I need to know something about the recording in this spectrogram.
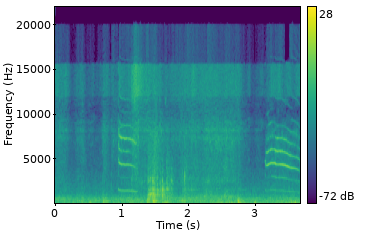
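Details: Frightened kitten crying indoors after being scared by another cat, then leaping onto a person and clinging; two high, thin meows with rising-then-level harmonics, the second longer, with a woman speaking soothingly and a rustling thump between them.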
